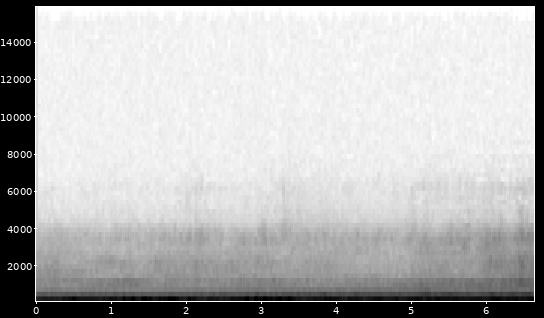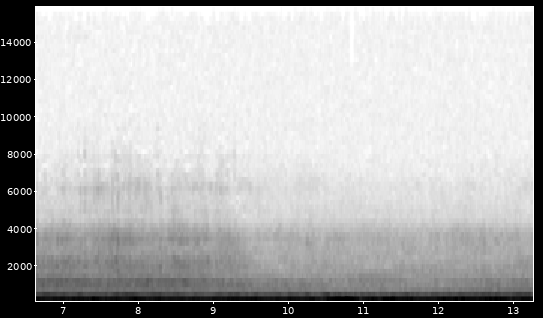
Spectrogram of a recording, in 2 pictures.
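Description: Ford TW-20 tractor's six-cylinder diesel running steadily under load as it drives a Taarup forage harvester chopping grass. A second tractor runs alongside, and the harvester's cutting and blowing noise sits over the engine drone.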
